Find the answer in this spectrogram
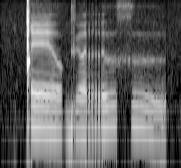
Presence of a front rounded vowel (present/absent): present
